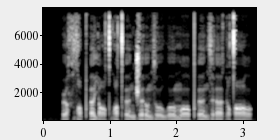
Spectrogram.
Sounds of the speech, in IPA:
ə˞˨xzˤɐ˧ pʼɐ˦˨jɔː˨tˤðˤɐ˦ tʼəː˨nd͡ʒəː˦ɾo˨nzoː˨ woː˦mɔː˦pʼəː˦˨nzə˦ ɾɐː˧ɡɔ˦tˤ ɔː˦˨

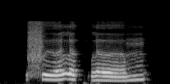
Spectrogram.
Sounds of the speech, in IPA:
fɨ˨˩˦ə̯lə˨˩k̚ lə˨˩˦m

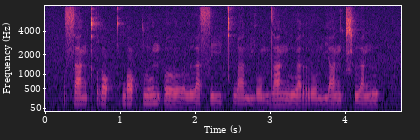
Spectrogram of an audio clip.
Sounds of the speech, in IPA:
sa˥˩ŋkʰrɔ˥˩ʔ kʰwɔ˥˩ʔklu˥˩nʔɤː˨˩ lɯ˧a̯siː˧kʰwa˨˩n jo˦˥mda˥˩ŋlu˦˥a̯ ro˩˦nja˥˩ŋt͡ɕʰɯ˦˥a̯ŋɯ˥˩k̚

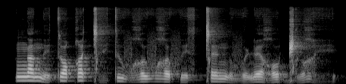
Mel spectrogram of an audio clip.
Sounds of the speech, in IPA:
ŋa˥n̪e˩˥ to˥qə˥ǀe̤˩˥tɯ˥˩v ʁɯ˥vʁə˥˩fe˧s ǀɛ˥ŋə˩ və˩˥ɳɛ˥˩ʁo˥˩ ɡ͡ǁɯ˩˥ʁe̤˩

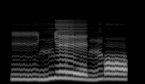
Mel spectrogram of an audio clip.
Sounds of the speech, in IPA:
iː˨ɲeː˦˨ŋɔ˦

